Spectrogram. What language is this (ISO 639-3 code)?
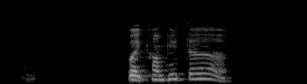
tha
